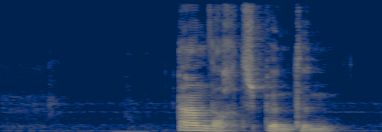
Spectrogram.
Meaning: plural of aandachtspunt
- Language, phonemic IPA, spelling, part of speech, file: Dutch, /ˈandɑx(t)sˌpʏntə(n)/, aandachtspunten, noun, Nl-aandachtspunten.ogg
